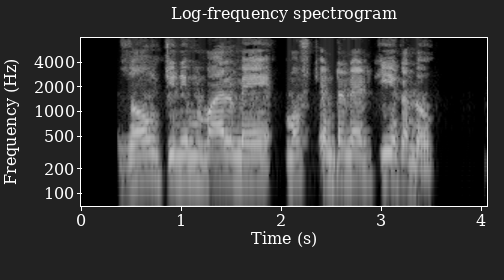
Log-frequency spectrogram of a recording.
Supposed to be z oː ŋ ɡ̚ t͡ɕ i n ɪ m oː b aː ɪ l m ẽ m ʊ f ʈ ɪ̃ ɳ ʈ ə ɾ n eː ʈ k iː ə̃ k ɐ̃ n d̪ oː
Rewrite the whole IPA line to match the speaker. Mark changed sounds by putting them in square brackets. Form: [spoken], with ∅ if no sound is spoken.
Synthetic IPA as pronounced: z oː ŋ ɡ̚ t͡ɕ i n [i] m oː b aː ɪ l m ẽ m ʊ f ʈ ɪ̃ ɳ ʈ ə ɾ n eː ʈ k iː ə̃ k ɐ̃ n d̪ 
